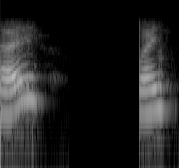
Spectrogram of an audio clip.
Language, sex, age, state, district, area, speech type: Kashmiri, female, 30-45, Jammu and Kashmir, Kulgam, rural, conversation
